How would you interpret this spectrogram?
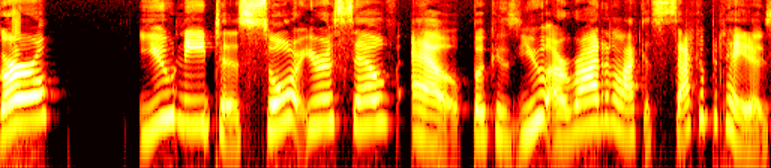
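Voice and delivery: talking horse voice in a put-on American accent. Spelling out what his squeal meant, in a put-on American accent. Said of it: "I don't know why I went into an American accent there".

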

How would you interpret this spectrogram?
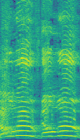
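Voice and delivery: shrill screaming at full lungs. Telling a story about waking with a SWAT cop over him; retelling a cop's scream. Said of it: "he is screaming at the top of his lungs".

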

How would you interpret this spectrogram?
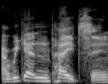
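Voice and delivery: put-on English accent. Speaking in character, asking about pay: british accent. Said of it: "going into, like, a British accent there".

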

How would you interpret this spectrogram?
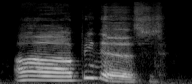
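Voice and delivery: put-on Filipino accent. Retelling a woman's answer to a question, imitating a Filipino accent. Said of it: "in her beautiful Filipino accent".

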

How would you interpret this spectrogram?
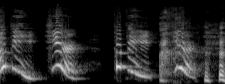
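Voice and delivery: eager, excited, very high-pitched calling voice. Demonstrating how one calls a pet dog, excited high voice. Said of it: "as soon as I get really excited".

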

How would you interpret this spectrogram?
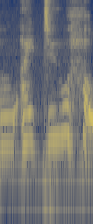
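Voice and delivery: tremulous voice. Lucy answers Susan, who insists she has been dreaming; tremulous voice. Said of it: "said Lucy in a tremulous voice".

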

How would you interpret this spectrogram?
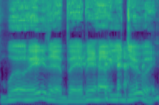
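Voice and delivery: put-on macho tough-guy voice. Mocking the old dub's portrayal for another speaker: imitating the 4Kids Sanji voice. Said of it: "Macho Man Rocky Balboa type thing".

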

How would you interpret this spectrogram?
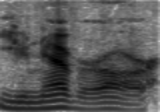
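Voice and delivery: ordinary delivery

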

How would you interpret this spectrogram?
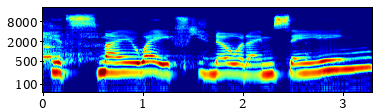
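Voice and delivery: slow, drawn-out, heavily overacted delivery. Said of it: "overacted bullshit".

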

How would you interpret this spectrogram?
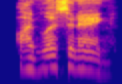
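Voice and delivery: put-on woman calling out in a South African accent. Speaker retells a voice in their ear, imitating a South African woman shouting. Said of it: "I hear this frickin' South African woman in my ear, like, shouting".

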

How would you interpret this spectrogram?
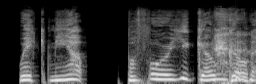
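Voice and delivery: whispered voice. Retelling how a character in a scene whispered to a woman: retelling a whisper. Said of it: "he whispers".

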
